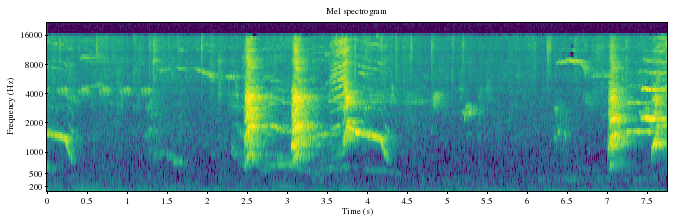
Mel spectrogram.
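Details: Red Miniature Pinscher with a pink nose at mating time gives a few sharp, bright yelps and a short falling whine between stretches of near quiet over a soft low background hum.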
